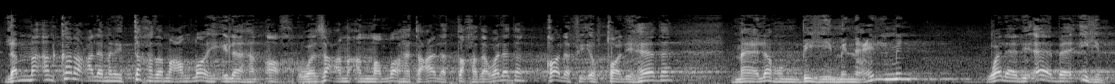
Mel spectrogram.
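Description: Man teaching in an echoey hall. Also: medium pitch. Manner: measured, explanatory, slows to dictate. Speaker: religious teacher. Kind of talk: explanatory lesson with dictation. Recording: echoey hall with long reverb, faint noise.

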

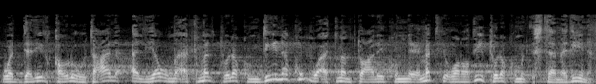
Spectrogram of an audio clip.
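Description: A man's voice: mid-range voice, animated, darkish tone. Man lecturing in an echoey hall. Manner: repeats points slowly, quizzes listeners. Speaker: religious teacher. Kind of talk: lecture explaining a text.

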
